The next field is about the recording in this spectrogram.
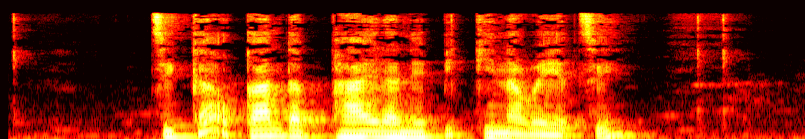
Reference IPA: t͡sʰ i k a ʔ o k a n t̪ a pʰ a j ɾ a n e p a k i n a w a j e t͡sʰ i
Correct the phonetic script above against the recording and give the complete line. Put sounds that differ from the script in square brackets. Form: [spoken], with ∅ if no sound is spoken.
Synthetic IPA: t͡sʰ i k a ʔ o k a n t̪ a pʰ a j ɾ a n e p [i] k i n a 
